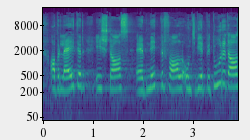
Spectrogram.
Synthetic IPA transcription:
ʔɑbəɾlaɪd̥əɾɪʃd̥ɑːsɛnɪd̚d̥əɾfɑlʊndvɪːɾbeduːɾədɑː

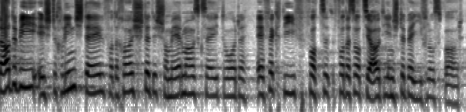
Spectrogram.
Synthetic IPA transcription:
d̥ɑːdəɾbiːʔɪʃd̥əχliːnstɛɪlfɔdəχœʃtədɪʃʃomeːɾmɑːlsksɛɪtvʋɔːɾdəɛfɛktiːffɔdəsɔt͡sjɑːldiənʃtəbɛiːflʊsb̥ɑːɾ

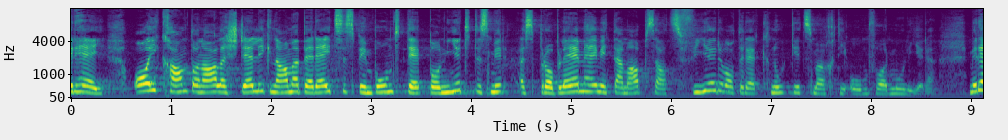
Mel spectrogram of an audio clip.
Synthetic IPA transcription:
ɪɾɦɛɪɔikʰɑnt̪ɔnɑːləʃtɛlːiɡnɑːməbɛɾɛɪt͡səsb̥ɪmbʊndd̥ɛponiətd̥ɑsmɪːɾəspɾobleːmɦɛjmɪt̚d̥æmɑpsɑt͡sfiːəɾʋɔdəɾæɾkχnutːɪt͡smœχtiʔʊmfɔrmulḭəɾə̰ | mɪɾ

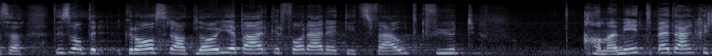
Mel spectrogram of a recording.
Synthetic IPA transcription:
sod̥əsʋod̪əɾɡ̥ɾoːsɾɑːt̪lœʏəbæɾɡəɾfɔɾhæːɾhɛt̪ːit͡sfæltkfyːt | χɑməmɪt̪b̥edæŋkχəɪ

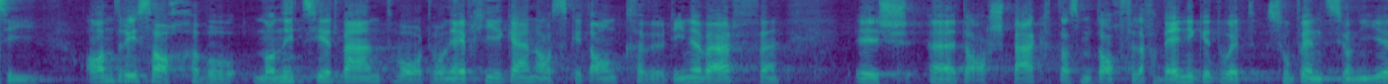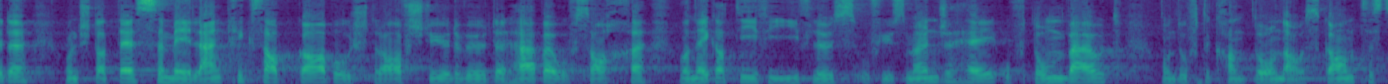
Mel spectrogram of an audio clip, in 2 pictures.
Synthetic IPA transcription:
siː | ʔɑndəɾisɑχəʋonɔnɪtt͡siːɛɾvæːntʋɔɾd̥əʋonɪɛɪfɑχhiːəɡæɾnɑlsɡ̥ed̥ɑŋkʰχəvʏɾdinəvæɾfə | ɪʃɛːd̥əɑʃpæktd̥ɑsməd̥ɔχfɪlɪχʋɛnɪɡəduətsubvɛnt͡sjɔniːəɾəʊntʃtɑt̚d̥ɛsːəmeːlæŋkχɪksɑpɡ̥ɑːbəʊʃtrɑːfʃtyːɾəvʏɾdəɛɾɦæbəʊfsɑχə | ʋonɛɡɑtiːfiiːfløsufysmœnʃəɦɛɪʔʊftʊmvælt | ʊndufd̥əkʰɑnt̪oːnɑ̰lsɡ̥ɑnt͡səs

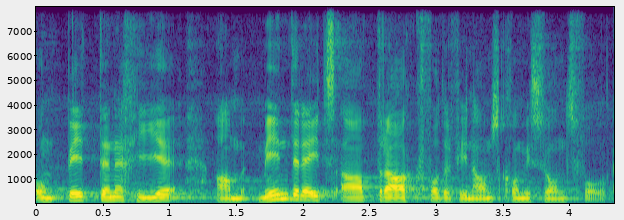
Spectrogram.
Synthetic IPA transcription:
ʊnt̚b̥ɪtənəχhiə | ɑmːɪndəɾhɛɪtsɑːtrɑːkfɔdəɾfinɑnt͡skʰɔmisjoːnsfɔ̰lɡ̥

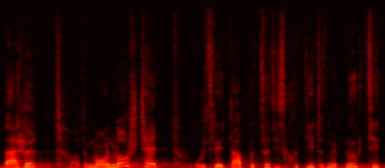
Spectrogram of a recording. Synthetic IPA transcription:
væːɾɦətɑdəmoːnloʃthɛtusvitɑpuntt͡suədiskʰutiətd̥ɑs̬miɡnuək̚t͡sit

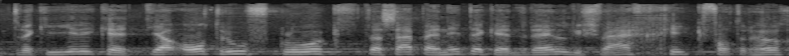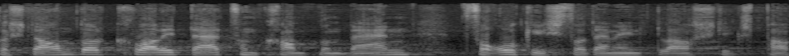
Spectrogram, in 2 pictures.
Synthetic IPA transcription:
t̪ɾɛɡ̥iːəɾikhɛt̪jɑʔod̪ɾuːfkluəktd̥ɑsæb̥ənɪdəɡɛnəɾɛlːiʃʋæχikfɔd̥əɾhøχəʃtɑndɔrttkʰʋɑlitæːtfɔmkʰɑnt̪onbæːɾn | fɔlɡɪʃfɔdæmɛntlɑʃtɪkspʰɑ

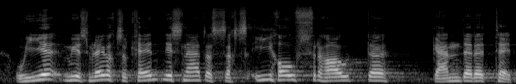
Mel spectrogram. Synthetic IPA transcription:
ʊhiəmyəsəməɾɛɪfɑχt͡sʊɾkʰɛntnɪsnæːd̥ɑsːɪχsiːχɔʊfsfəɾɦɑltə | kændəɾəthɛt̚

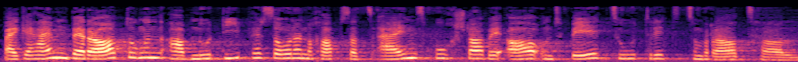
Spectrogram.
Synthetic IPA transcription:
b̥aɪɡeɦaɪmənbeʁaːtʊŋənhaːbn̩nuːɐdiːpʰɛʁzoːnənːɔχɑpsɑt͡sʔaɪnsb̥uːxʃtaːbəʔaːʊntb̥eːt͡suːtrɪtt͡sʊmʁaːt͡shaːl

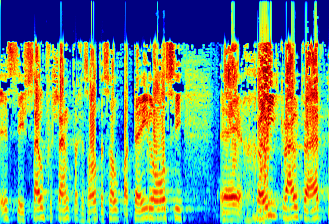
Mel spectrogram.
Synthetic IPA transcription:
əsɪʃsɛlpfəɾʃtɛntləχəsoːd̥ɑsoʊpɑɹteɪloːsi | ʔɛːχœʏkʋɛːltvæːɾd̥ə

